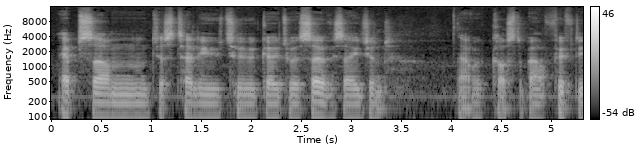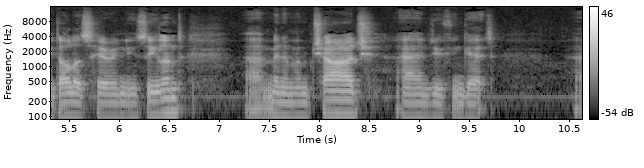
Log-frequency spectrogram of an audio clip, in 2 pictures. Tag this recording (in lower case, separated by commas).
speech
